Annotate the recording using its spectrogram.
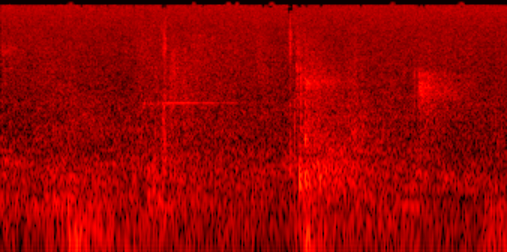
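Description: A gymnast's clubs knock together in a large echoing hall.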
